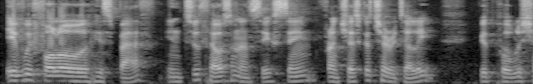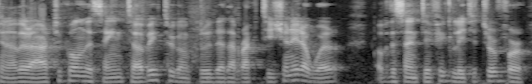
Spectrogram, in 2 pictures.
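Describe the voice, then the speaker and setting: A man's voice: mid-range voice, a little hiss or hum. A man co-hosting a podcast as a physiotherapist, earnestly walking through sources with frequent restarts. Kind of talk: conversational podcast discussion.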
